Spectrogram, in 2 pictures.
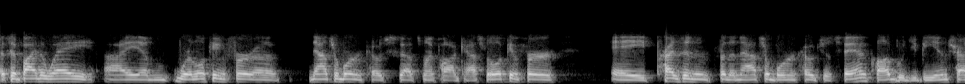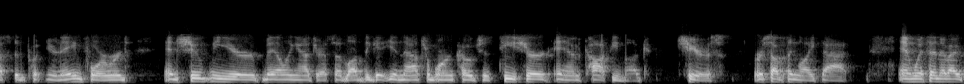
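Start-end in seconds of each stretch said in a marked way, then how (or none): none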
